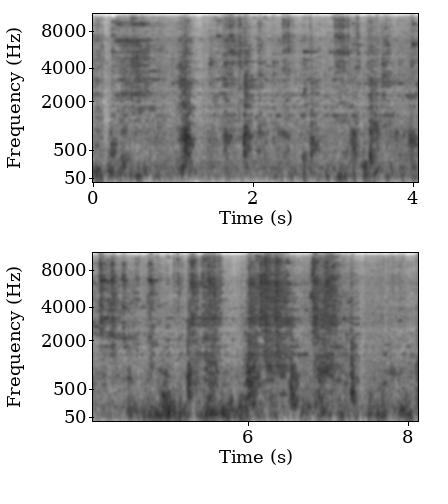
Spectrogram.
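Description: Passenger train wheels clattering and clanking over rail switches and crossings, an irregular run of sharp metallic knocks over a low rumble.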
